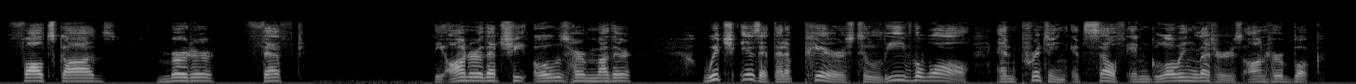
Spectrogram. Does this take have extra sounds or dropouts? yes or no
no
